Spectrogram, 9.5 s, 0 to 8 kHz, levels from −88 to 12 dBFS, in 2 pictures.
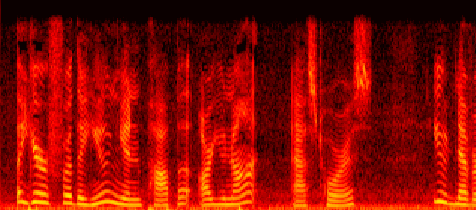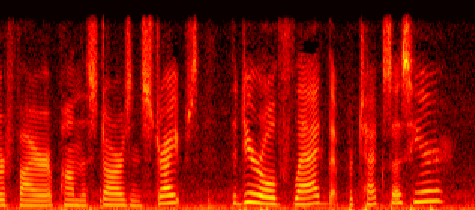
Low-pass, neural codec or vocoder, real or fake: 7.2 kHz; none; real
